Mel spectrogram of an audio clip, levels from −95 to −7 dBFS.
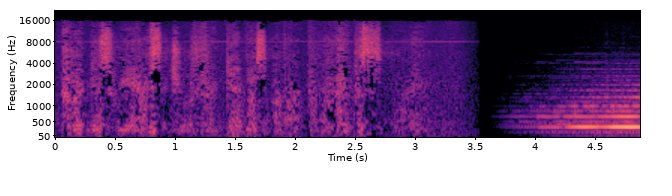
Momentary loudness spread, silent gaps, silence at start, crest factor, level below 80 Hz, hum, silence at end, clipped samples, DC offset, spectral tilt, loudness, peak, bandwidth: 17 LU; 3.54-3.60 s; 0 s; 18 dB; -70 dBFS; none; 0 s; under 0.1%; under 0.1%; -1.5 dB/octave; -35 LUFS; -18 dBFS; 16 kHz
